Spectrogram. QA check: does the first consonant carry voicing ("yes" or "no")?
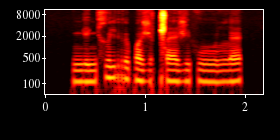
yes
